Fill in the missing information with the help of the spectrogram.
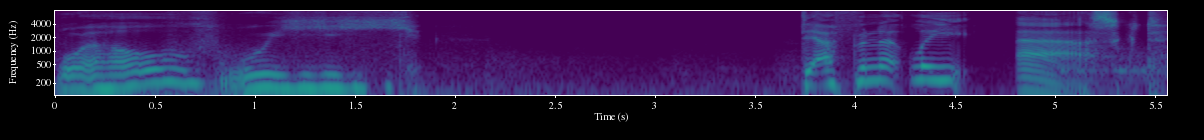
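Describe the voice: At a very slow pace, a man with a fairly high pitch uses a put-on character voice with lively intonation.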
